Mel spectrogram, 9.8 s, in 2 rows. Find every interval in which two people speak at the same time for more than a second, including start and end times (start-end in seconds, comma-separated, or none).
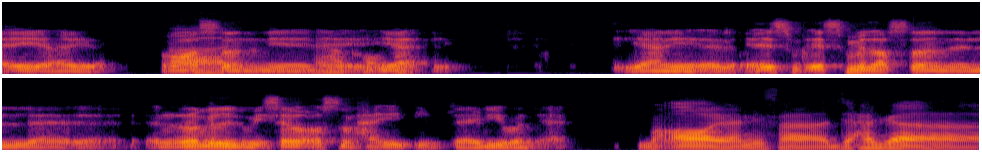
0.8-2.1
